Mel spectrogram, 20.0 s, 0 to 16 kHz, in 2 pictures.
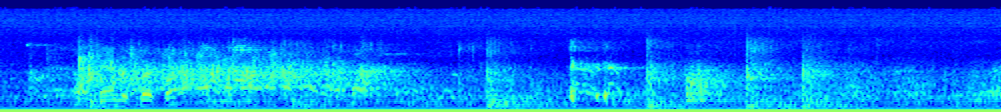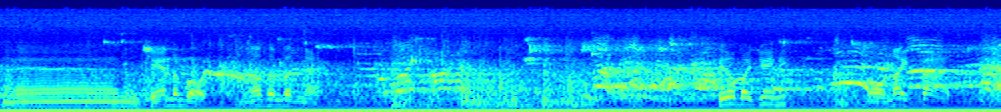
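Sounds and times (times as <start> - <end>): basketball bouncing on wooden floor: 6.4 - 8.6
voices chattering: 10.0 - 20.0.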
